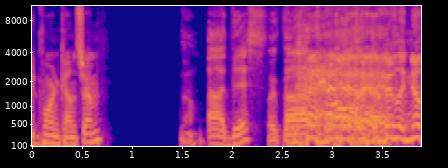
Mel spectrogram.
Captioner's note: laughs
